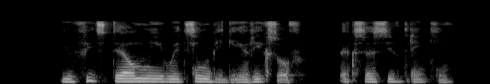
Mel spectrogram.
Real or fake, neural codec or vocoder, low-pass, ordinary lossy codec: fake; codec, 16 kHz, 2 kbps, FunCodec, trained on LibriTTS, 25 frames a second; none; none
